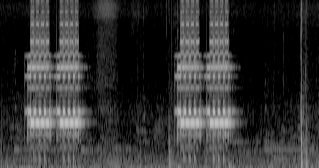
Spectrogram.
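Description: A telephone rings for an incoming call to the MicroSIP softphone: two double-ring bursts a few seconds apart, loud and electronic, with a quiet room between them.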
